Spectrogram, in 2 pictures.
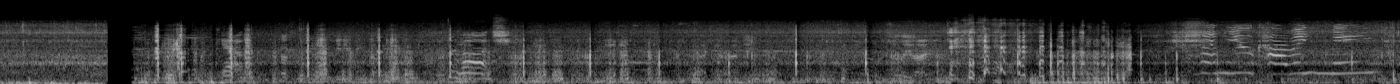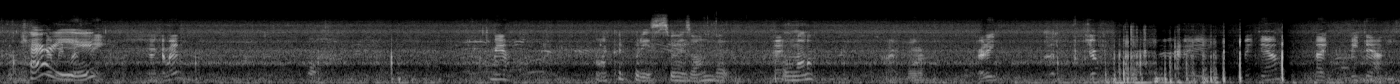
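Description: Shallow creek water splashing and sloshing as people wade through it, with scattered voices. The audio cuts out briefly about a second in.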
